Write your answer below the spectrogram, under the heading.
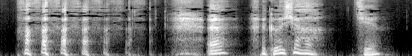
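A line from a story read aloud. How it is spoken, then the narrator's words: Slight smile. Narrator (Chinese): 冷秋魂微微一笑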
